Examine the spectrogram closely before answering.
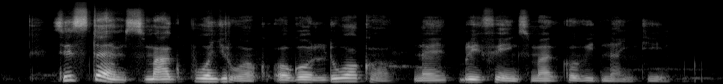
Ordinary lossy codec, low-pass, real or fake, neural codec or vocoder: none; 19.8 kHz; fake; autoencoder, 48 kHz, 128 numbers a frame, DAC-VAE, trained on Japanese speech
